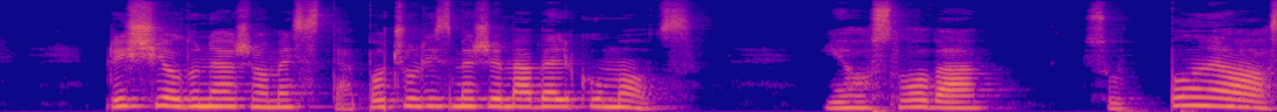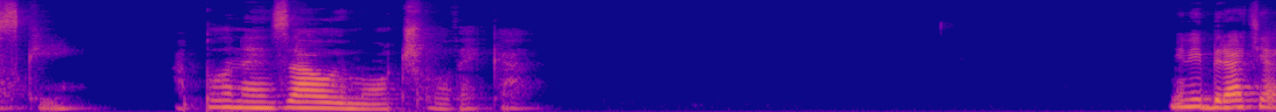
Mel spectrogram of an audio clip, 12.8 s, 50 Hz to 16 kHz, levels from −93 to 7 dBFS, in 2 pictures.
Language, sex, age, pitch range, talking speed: Slovak, female, 20-39, 175-230 Hz, 105 wpm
